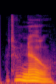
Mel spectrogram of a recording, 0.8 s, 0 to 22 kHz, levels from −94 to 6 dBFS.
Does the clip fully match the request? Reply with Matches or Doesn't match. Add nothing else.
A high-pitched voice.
Doesn't match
